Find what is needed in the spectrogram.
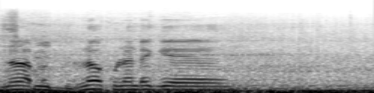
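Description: A man's voice, with a drawn-out sound about a second in, over the steady low rumble of engine and road noise inside a moving car's cabin.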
